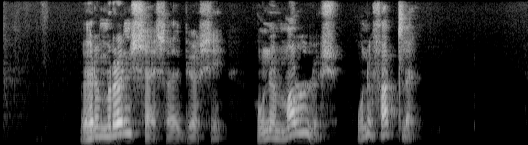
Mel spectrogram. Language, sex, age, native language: Icelandic, male, 50-59, Icelandic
